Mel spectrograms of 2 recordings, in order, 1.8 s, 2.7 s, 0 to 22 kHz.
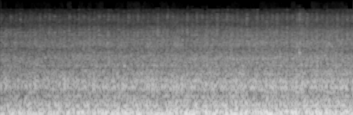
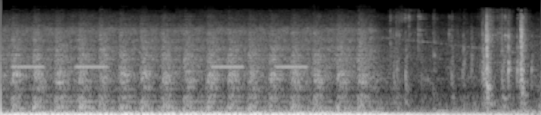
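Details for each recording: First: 2004 Mitsubishi Montero after no-start diagnosis, not fully at operating temperature, idling around 810–840 rpm per meter; low even rumble with no knocks, ticks or misfire: normal idle. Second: 2004 Mitsubishi Montero cranking, no start: starter spins the engine at a steady, even pace of about three turns a second but it never catches and stops; spark confirmed by timing light flashing, so no fuel getting through.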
